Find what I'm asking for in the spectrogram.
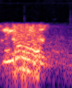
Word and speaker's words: Nas: It's not Nas, it's pronounced Nas, and it comes from a king named King Nazir.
